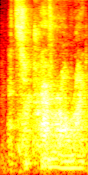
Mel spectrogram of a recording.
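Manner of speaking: very soft whisper to companions; whispered aside. Acted. Rescuer telling companions who is in the cellar, whispered. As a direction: confirm it under your breath.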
